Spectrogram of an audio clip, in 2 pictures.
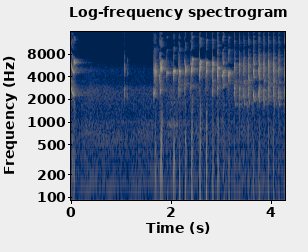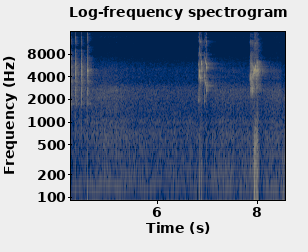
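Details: Lovebird bursting into a fast rattling run of some twenty-five high, buzzy chirps over about three seconds, slowing slightly, followed by silence and two separate shrill chirps.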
